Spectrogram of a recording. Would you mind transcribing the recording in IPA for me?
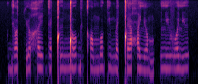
ɡʲ ɔ t͡sʼ y χ i ɡ ɛ ǃ ɨ ŋ͡ǃ o ɡ y kʰ ɔ m o kʲ ɨ m ɛ ǃ ɛ ħ i lʲ ɔ m | lʲ ɨ v ɤ lʲ ɨ

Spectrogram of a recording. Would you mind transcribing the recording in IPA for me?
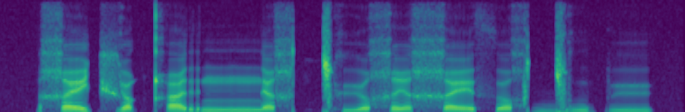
χ ɛ t͡ʃ u qʰ ɛ r nː ɛ χ ǀʰ ʉ χ i χ ɛ θ o χ ɡ͡ǀ u p ʉ

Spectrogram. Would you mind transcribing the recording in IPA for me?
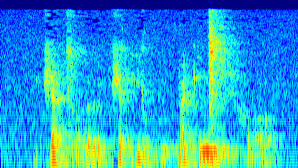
t͡ʃ a t͡s ɔ̰ r o̰ t͡ʃ a k j o k ṵ p a t͡ʃ ŋ͡ǀ ḭ h ɔ̰

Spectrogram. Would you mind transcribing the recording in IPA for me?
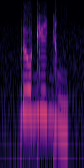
ɾʲ ɔ˦ ɡʲ e˦ ɟ u˨

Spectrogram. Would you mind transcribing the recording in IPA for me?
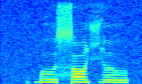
ɓ ʊ s ɒ ç ə ʊ̯

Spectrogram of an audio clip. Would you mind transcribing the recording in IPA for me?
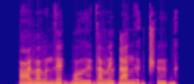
ʕ e v a v ə n z ɛ ɡ b ɔ ɣ ɨ d a v e l ɗ a n z ɨ ɡ t͡ʃʼ ɨ ɡ

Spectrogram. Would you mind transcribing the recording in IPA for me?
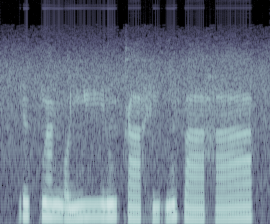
ɾ ɨ˦ kʷ ã˦ ŋ ɔ˨ ɲ iː˧ ɾ ũ˧ k a˨ h i˨ ɡʷ ũ˦ p aː˨ h aː˨˦

